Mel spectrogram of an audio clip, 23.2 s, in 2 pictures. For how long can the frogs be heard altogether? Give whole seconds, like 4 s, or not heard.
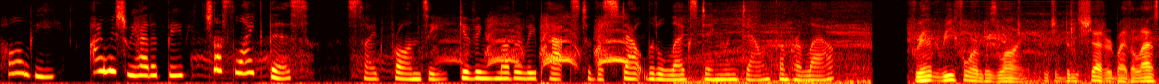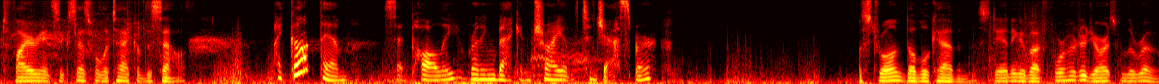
not heard.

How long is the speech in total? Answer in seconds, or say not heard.
20 s.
